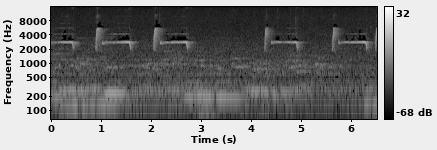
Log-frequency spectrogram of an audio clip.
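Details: Lure-bird scarlet-backed flowerpecker, 12/10/14: series of high, sharply falling notes each trailing into a thin flat whistle, irregularly spaced about once a second, low hum underneath.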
